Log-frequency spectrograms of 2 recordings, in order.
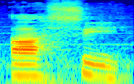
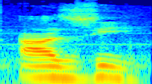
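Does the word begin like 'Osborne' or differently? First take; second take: differently; like Osborne. First: The first syllable does not sound like 'Oz'. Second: The first syllable sounds like 'Oz' in Osborne. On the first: The speaker calls it wrong. "They don't like Aussie" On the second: The speaker calls it right. "It's Aussie. ... Like Osborne"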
